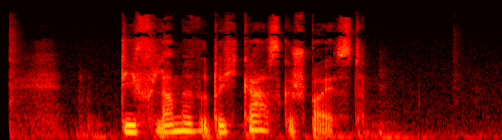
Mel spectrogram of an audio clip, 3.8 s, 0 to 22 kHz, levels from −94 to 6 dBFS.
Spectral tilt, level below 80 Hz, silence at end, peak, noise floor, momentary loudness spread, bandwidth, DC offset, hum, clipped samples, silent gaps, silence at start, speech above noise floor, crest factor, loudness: -4.5 dB/octave; -58 dBFS; 0.8 s; -18 dBFS; -64 dBFS; 21 LU; 16 kHz; under 0.1%; none; under 0.1%; none; 0.05 s; 32 dB; 18 dB; -33 LUFS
